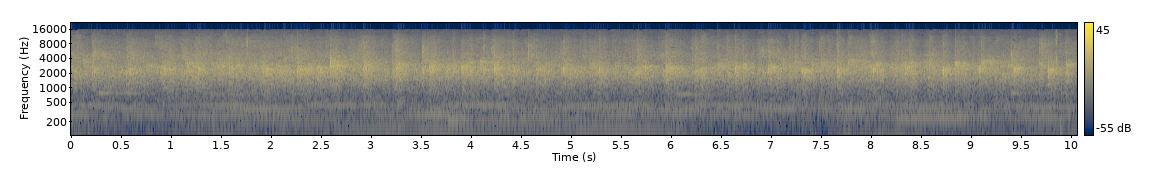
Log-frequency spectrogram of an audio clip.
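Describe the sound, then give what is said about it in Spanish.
An audience applauds the Lord Jesus steadily for about ten seconds, a dense, even wash of many hands clapping, with faint sustained low tones running underneath. “Un aplauso grande al Señor Jesús.”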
